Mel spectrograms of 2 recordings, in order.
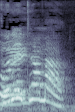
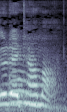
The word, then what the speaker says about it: Gudetama: Gudetama. I swear I'm saying it right every time. No, you're not. It's Gudetama.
